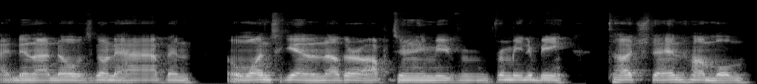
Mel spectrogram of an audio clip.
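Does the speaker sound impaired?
Yes: ALS; diagnosed with ALS last year; difficulty speaking for long periods.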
